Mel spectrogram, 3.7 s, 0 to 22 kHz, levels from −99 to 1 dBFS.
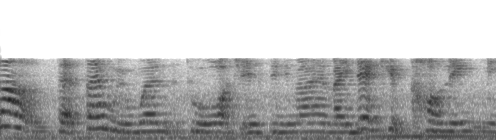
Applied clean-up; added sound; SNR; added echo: none; none; none; none.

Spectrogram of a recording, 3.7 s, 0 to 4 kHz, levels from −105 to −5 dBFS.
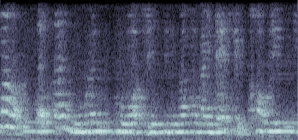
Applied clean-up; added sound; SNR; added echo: neural separator model SepFormer DNS4.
